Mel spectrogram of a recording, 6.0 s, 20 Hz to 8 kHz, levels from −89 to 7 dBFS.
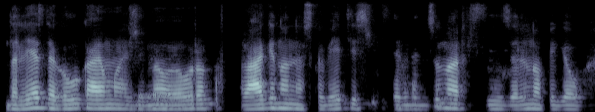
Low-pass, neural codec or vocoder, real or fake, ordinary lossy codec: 7.2 kHz; none; real; Opus, 24 kbps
